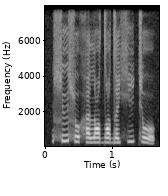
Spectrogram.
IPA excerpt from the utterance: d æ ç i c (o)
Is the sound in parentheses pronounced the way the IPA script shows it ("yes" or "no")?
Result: yes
